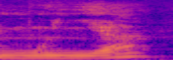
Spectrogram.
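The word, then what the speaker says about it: muinia: Et on va utiliser la mutation Mouinia chez les Guadéliques, les Gaéliques, ils vont dire Mouinia. Et ça s'écrit avec M-U-I-N-I-A.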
